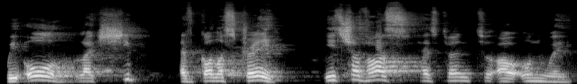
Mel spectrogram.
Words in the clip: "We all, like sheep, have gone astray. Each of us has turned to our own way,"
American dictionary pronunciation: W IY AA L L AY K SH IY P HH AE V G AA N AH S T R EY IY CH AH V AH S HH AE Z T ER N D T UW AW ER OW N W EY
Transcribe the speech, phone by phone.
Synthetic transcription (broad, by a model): W IY AA L L AY K SH IY P HH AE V G AA N AH S T R EY IY CH AH V AH S HH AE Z T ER N T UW AW ER OW N W EY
